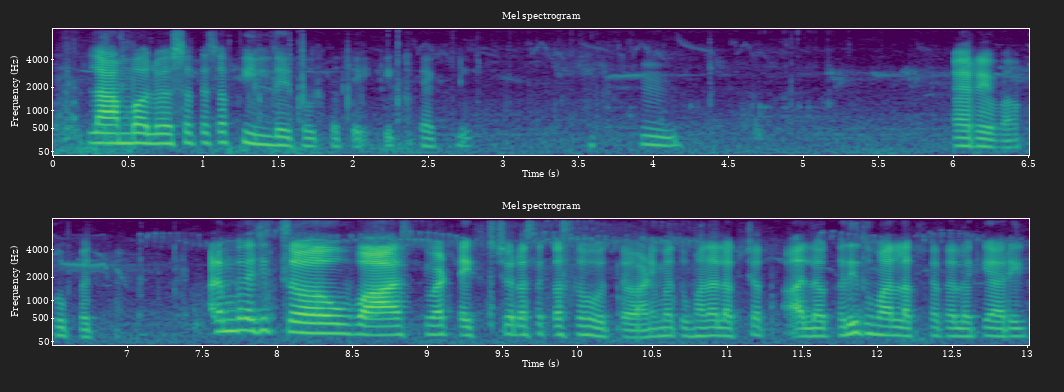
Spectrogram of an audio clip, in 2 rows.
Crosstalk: none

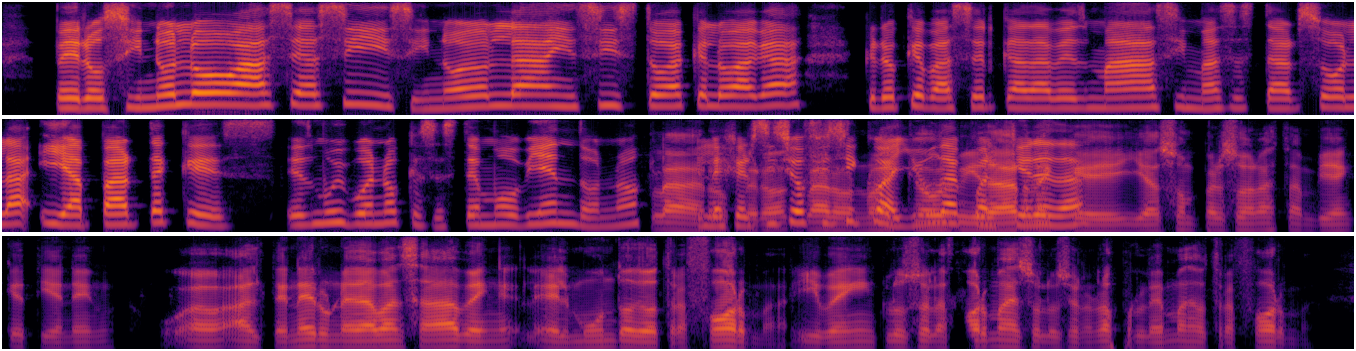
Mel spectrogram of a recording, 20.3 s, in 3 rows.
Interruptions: present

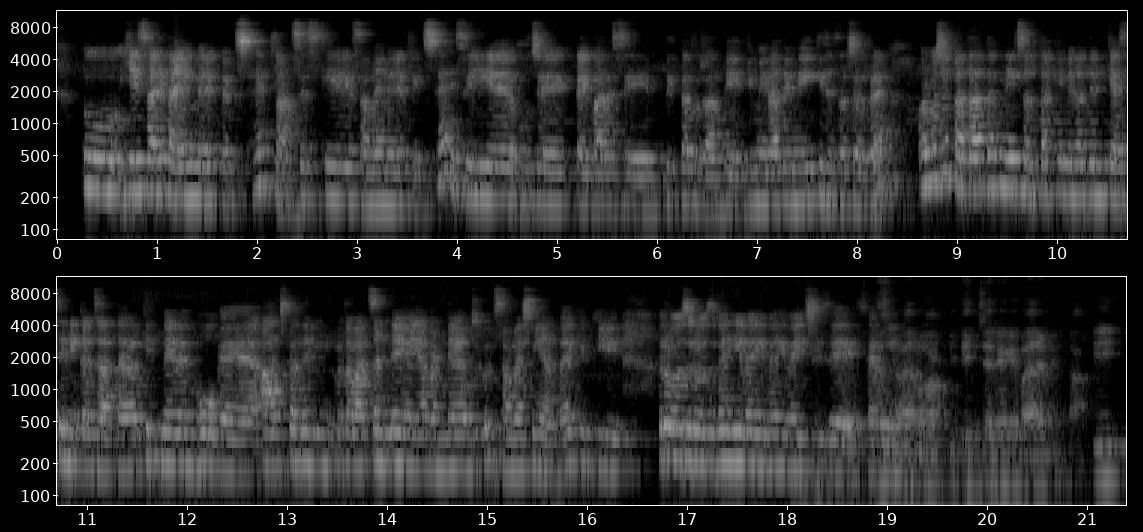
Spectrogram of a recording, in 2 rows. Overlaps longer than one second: present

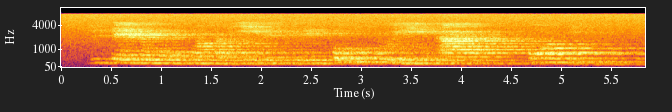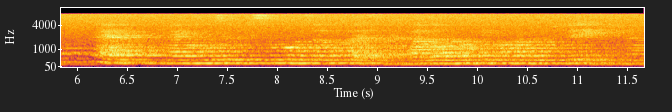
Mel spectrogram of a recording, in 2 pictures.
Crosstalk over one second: none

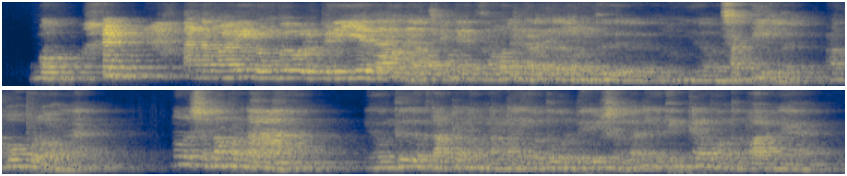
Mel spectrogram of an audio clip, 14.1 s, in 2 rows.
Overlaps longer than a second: present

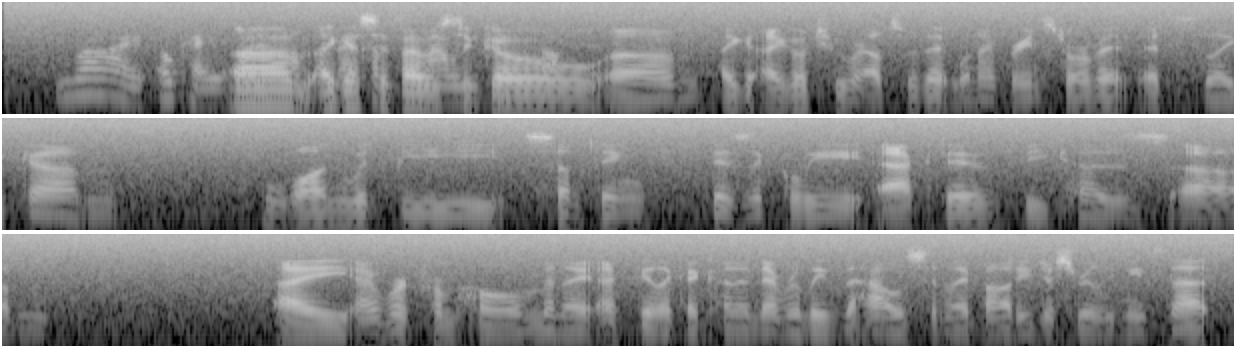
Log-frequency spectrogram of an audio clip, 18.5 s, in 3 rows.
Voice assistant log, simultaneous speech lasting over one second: present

